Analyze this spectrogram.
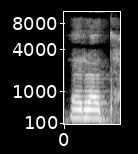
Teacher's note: ಮೊದಲಿಗೆ ಬನ್ನಿ, ರ ರಥ, ಮಹಾಪ್ರಾಣಾಕ್ಷರ ತ ಅನ್ಬಾರ್ದು, ಥ ರಥ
